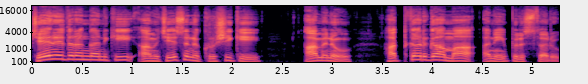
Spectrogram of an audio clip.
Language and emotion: Telugu, neutral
